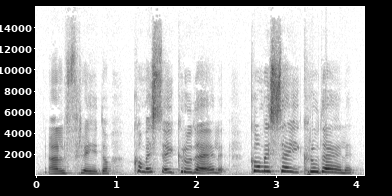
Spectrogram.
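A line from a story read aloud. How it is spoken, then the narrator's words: Sobbing. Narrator (Italian): disse Madama Mantalini singhiozzando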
